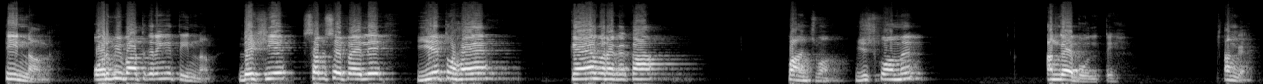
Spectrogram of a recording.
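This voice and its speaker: High-voiced man teaching a grammar lesson. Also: big pitch swings. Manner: repeats key terms and asks questions back to the class; says terms slowly, one by one. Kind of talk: exam-prep grammar lesson.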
